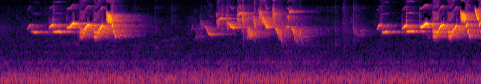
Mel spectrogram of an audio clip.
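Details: A free double-collared seedeater singing in the street as a teaching model: three clean phrases of fast, high, downward-sweeping chirps about two seconds apart, each building to a louder, busier end, in near silence.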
